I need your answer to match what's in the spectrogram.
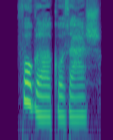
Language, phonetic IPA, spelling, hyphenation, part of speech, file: Hungarian, [ˈfoɡlɒlkozaːʃ], foglalkozás, fog‧lal‧ko‧zás, noun, Hu-foglalkozás.ogg
- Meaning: 1. verbal noun of foglalkozik: the act of being occupied with something 2. occupation, trade, job 3. activity, (approximately) (chiefly practical) class or seminar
